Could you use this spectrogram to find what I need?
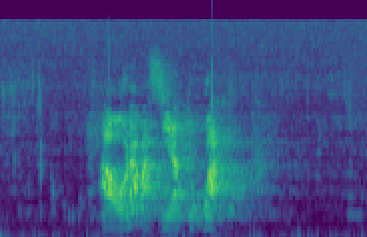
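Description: A man shouts loudly in a large hall.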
